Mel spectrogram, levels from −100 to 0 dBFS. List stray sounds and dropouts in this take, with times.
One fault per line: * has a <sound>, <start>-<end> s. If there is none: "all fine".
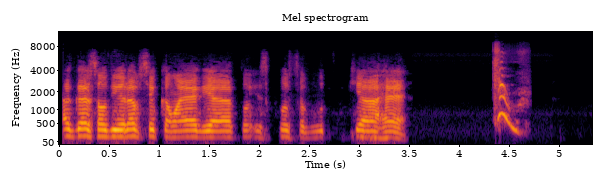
* has a sneeze, 4.3-4.7 s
